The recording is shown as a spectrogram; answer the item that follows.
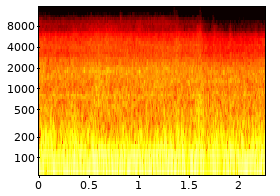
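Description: Wind rumbling on the microphone of a road-cycling camera while riding at about 31 km/h into a strong headwind: a steady low roar.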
